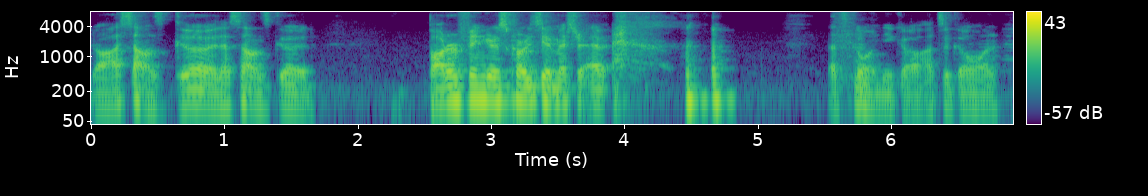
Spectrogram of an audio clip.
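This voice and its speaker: A man's voice: lowish voice, animated, normal speed. A man hosting a casual sports livestream, talking in hyped slang and greeting chat viewers by name. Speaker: livestream host.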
